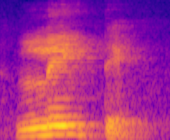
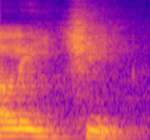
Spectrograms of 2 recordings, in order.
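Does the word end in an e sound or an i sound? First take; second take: e sound; i sound. First: The final vowel is a clear e sound. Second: The final vowel is an i sound. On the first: This is how it is said in the south. "fidelidade, inclusive no que diz respeito às vogais" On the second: This is how it is said in Minas. "com i"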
